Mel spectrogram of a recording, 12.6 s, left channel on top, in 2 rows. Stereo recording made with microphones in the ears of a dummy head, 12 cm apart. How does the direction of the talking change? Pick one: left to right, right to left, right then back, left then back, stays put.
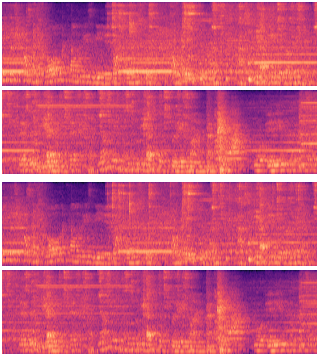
stays put.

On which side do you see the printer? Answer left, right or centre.
centre.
